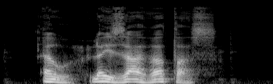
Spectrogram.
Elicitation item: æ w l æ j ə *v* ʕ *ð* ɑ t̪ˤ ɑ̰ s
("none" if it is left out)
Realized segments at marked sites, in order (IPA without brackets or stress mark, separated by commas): z, ð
